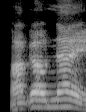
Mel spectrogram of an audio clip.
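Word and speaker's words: Hágoónee': so bye bye I I looked up how to say goodbye and uh I'll go nay is how you say it in Navajo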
